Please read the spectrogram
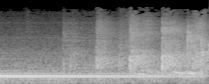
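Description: Live jazz trio of guitar, bass and voice ending on a single held note, with audience clapping breaking in about halfway through.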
